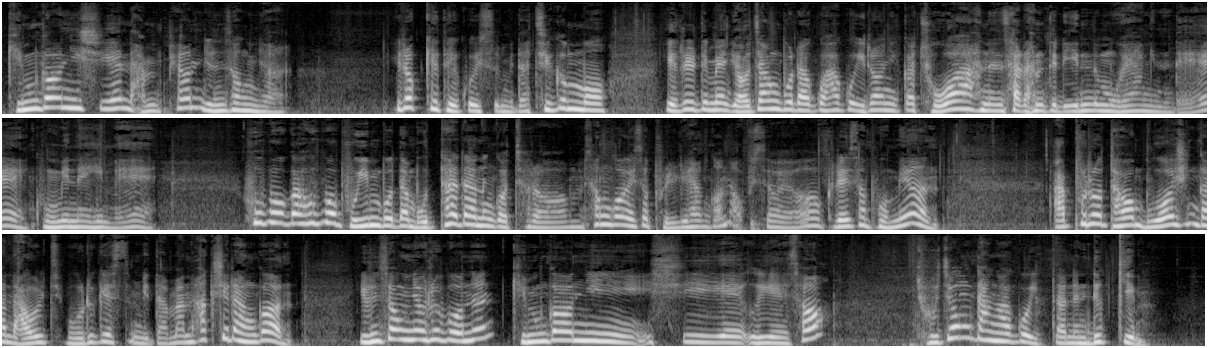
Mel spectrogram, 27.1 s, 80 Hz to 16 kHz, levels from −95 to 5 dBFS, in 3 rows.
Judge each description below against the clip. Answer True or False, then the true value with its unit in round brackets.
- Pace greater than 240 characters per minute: True (295 characters per minute)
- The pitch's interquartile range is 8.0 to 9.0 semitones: False (5.3 semitones)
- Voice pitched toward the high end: True (215 Hz)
